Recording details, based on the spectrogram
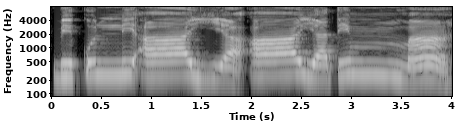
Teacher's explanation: حمزہ کو کھینچیں گے کھڑی زبر کی وجہ سے۔ تم ما، میم کو میم مشدد ہے، غنہ کریں گے اور کھینچیں گے۔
